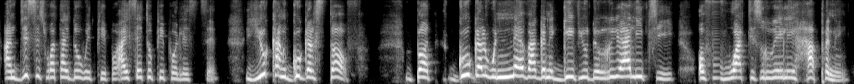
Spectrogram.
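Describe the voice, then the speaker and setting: A woman's voice: a little high, expressive, a little slow, no echo. Woman from Cameroon, network marketing leader, emphatic motivational talk, dry close call audio. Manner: earnest, emphatic, non-native phrasing. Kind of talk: motivational speech on a video call. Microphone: video call.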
